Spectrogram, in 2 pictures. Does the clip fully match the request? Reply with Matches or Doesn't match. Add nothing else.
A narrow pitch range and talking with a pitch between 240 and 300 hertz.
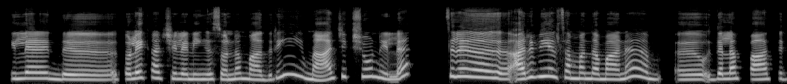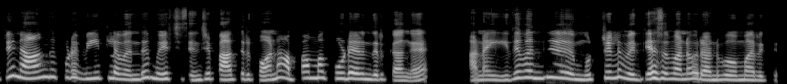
Doesn't match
